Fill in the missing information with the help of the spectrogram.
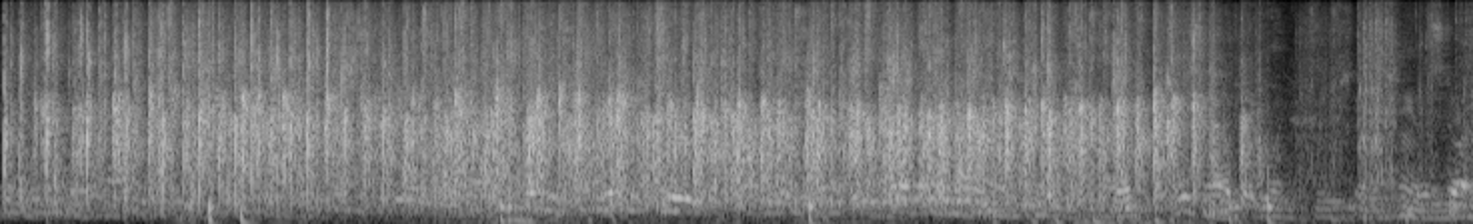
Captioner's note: applause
